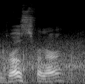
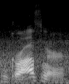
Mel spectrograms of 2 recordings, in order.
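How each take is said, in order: First: It is said following the written spelling. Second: It is said like 'Grawvner', without an s sound. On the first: The speaker calls it wrong. "It looks like Grosvenor" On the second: The speaker calls it right. "actually Grosvenor, as in G R A W V N E R"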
